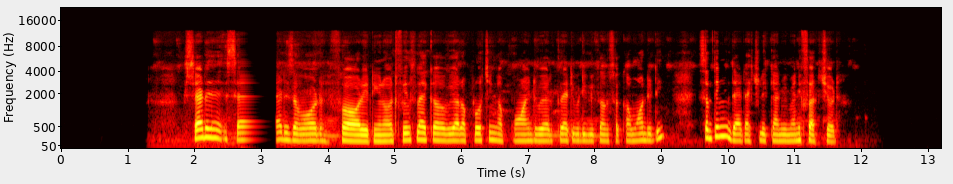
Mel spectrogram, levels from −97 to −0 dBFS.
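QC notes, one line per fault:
2.69–3.24 s, call audio freeze: the sound stalls just before "is a word", held as a fading buzz or hiss ending in about 180 ms of silence. Likely delayed packets emptied the jitter buffer; nothing is lost, only pushed about 0.52 s later.
8.94–9.01 s and 9.67–13.18 s, jitter buffer speed-up: after "where creativity becomes a", speech briefly runs at 164% speed, then at 113% to the end, same pitch. Short pitch-period chunks are cut, roughly 50 ms, then about 0.4 s, to drain the surplus delay, so it sounds hurried.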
